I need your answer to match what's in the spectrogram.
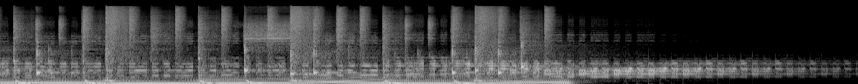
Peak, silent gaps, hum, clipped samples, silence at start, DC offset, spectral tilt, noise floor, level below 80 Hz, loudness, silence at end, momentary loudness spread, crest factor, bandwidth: -2 dBFS; none; none; under 0.1%; 0 s; under 0.1%; -3.5 dB/octave; -45 dBFS; -22 dBFS; -19 LUFS; 0.4 s; 13 LU; 18 dB; 17 kHz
